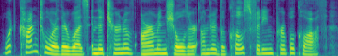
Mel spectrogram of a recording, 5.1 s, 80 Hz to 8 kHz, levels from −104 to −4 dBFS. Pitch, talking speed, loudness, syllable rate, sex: 215 Hz, 200 wpm, -15 LUFS, 5.2 syllables/s, female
